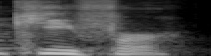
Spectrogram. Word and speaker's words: Kiefer: So just so everyone knows, Halle Kiefer, it's Halle like Halle Berry, Kiefer like Kiefer Sutherland, and all of my fan base, Rangers know those two people.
